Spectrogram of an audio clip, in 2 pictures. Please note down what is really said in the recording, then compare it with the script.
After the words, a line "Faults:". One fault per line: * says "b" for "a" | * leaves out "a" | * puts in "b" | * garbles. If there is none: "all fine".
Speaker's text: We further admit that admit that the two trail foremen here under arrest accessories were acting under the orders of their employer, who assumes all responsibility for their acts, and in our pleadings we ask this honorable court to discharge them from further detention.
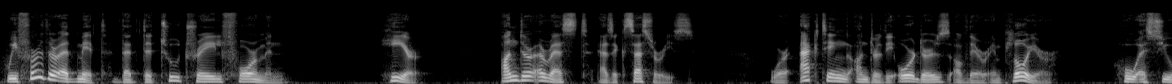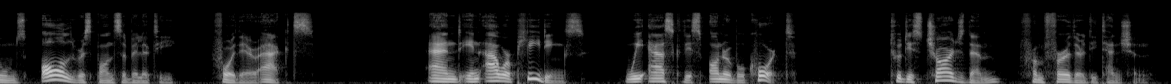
We further admit that the two trail foremen here under arrest as accessories were acting under the orders of their employer, who assumes all responsibility for their acts, and in our pleadings we ask this honorable court to discharge them from further detention.
Faults:
* leaves out "admit that"
* puts in "as"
